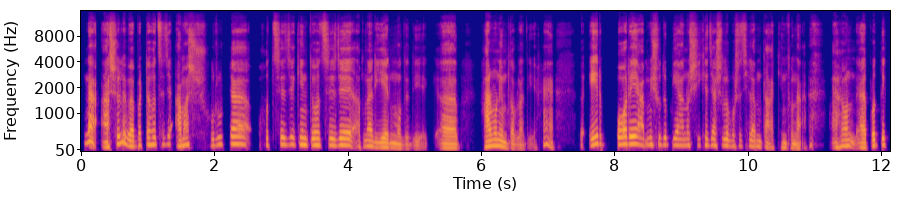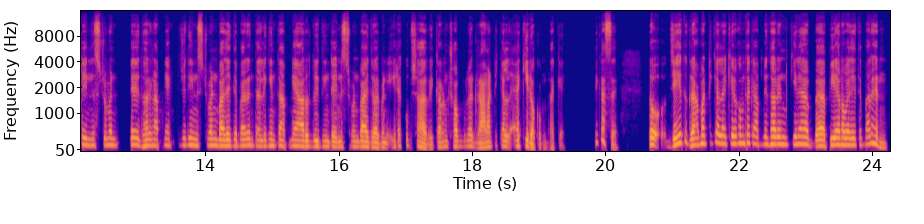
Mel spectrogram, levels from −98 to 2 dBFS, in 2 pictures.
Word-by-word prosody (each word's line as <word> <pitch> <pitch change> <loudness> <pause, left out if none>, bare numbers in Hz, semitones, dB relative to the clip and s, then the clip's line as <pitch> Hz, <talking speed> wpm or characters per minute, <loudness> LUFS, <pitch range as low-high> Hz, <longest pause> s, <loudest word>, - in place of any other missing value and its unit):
না, - - +8 0.2
আসলে 200 - +3
ব্যাপারটা 145 +5 +1
হচ্ছে 185 -1 -1
যে - - -2
আমার 175 +5 +2 0.2
শুরুটা 185 +5 -2 0.4
হচ্ছে 175 +2 -6
যে 190 - -2
কিন্তু 175 -2 +2
হচ্ছে 170 0 -1
যে 170 - +6 0.2
আপনার 145 0 -1
ইয়ের 115 -1 +2
মধ্যে 90 -1 -5
দিয়ে 85 -3 -11 0.3
আ - - +2 0.6
হারমোনিয়াম, 140 -1 +4
তবলা 90 -2 -6
দিয়ে, - - -19
হ্যা? - - -3 0.4
তো - - -11 0.2
এরপরে 195 0 +3
আমি 175 +2 -3
শুধু 180 -1 -3
পিয়ানো 165 -1 -2
শিখে 165 0 -6
যে - - -2
আসলে 160 +1 0
বসেছিলাম 145 0 -5
তা 120 - -2
কিন্তু 110 -2 -8
না। 95 - -4 0.5
এখন 145 +6 0 0.3
প্রত্যেকটা 170 +3 0
ইনস্ট্রুমেন্ট 165 +1 -1 0.2
এ - - +3
ধরেন 155 +2 +1
আপনি 170 - -19
একটা 155 - -24
যদি 170 +1 -5
ইন্সট্রুমেন্ট 165 +1 0
বাজাইতে 155 0 +3
পারেন 160 +2 +2
তাইলে 145 0 -2
কিন্তু 155 0 -2
আপনি 145 +2 -10
আরও 140 0 +5
২ 140 - +3
৩ 135 - -3
টা - - +1
ইনস্ট্রুমেন্ট 130 +1 -2
বাজাতে 130 -1 +3
পারবেন। 120 0 -1
এটা 140 +1 -5
খুব 160 - -11
স্বাভাবিক। 110 -9 0
কারণ 125 +1 -2
সবগুলা 140 +1 -2
গ্রামাটিক্যাল 130 +5 0 0.2
একই 150 +2 +2
রকম 90 - -5
থাকে। 90 - -14 0.5
ঠিক - - -12
আছে? - - +2 0.5
তো - - +5 0.3
যেহেতু 200 +7 +6
গ্রামাটিক্যাল 210 +6 +3
একই 205 +1 +2
রকম 210 +1 +1
থাকে 220 -2 -1
আপনি 190 +1 -4
ধরেন 190 0 +5
কিনা 195 0 +2 0.2
বে 145 - +5
পিয়ানো 180 0 +5
বাজাইতে 170 0 +1
পারেন, 200 - +2
155 Hz, 195 wpm, -24 LUFS, 135-180 Hz, 0.6 s, না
